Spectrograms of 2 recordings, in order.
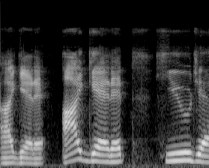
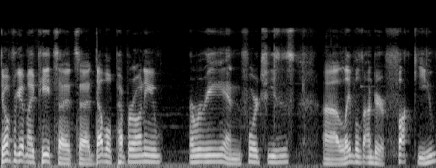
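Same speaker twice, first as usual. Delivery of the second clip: normal talking voice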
